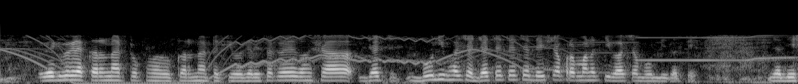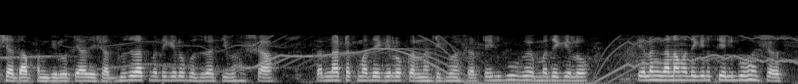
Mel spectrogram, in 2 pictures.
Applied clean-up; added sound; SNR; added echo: none; Musical instrument; 17 dB; none.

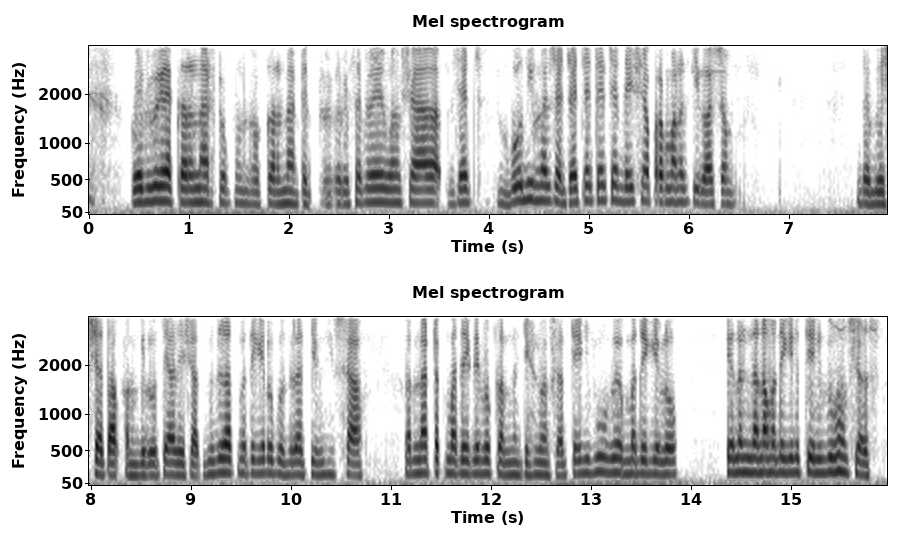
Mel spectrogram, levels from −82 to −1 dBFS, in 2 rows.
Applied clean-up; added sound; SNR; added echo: neural diffusion model UNIVERSE++.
